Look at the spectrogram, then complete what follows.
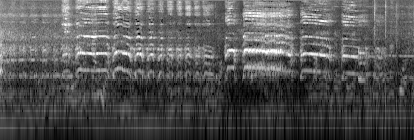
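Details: Crowing contest of Balenggek chickens, landiak class, held Sunday at Ampang Kualo in Solok city: several roosters give drawn-out, multi-step crows with sustained bright tones, overlapping continuously over a low background hum.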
